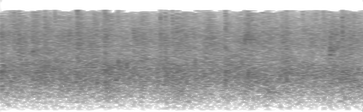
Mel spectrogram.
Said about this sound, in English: Go ahead and clap. I think that's awesome. We need to be clapping.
